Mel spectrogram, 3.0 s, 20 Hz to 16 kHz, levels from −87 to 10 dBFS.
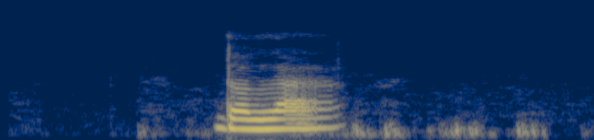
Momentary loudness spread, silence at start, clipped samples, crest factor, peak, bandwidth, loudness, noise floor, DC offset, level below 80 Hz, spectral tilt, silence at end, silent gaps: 19 LU; 1.1 s; under 0.1%; 18 dB; -2 dBFS; 5.2 kHz; -14 LUFS; -74 dBFS; under 0.1%; -64 dBFS; -9.5 dB/octave; 0.35 s; none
